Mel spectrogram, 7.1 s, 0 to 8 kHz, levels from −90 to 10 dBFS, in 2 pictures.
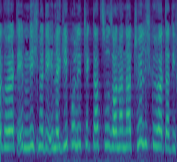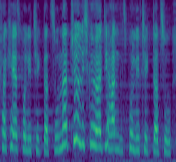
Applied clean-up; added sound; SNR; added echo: neural separator model SepFormer DNS4.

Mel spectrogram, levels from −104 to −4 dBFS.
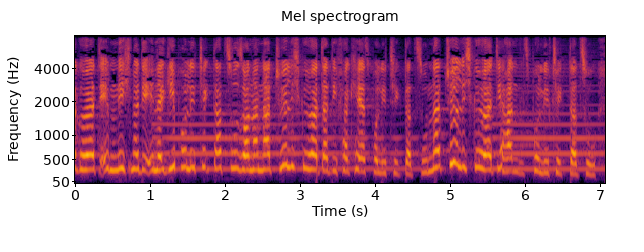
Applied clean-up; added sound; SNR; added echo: none; Wind instrument, woodwind instrument; 17 dB; none.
